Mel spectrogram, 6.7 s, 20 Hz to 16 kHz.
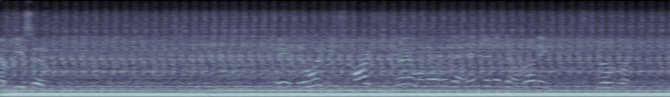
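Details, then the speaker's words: Cheap 1.8L Mazda Miata, possibly cammed, first start after sitting in a field, weak battery, water in exhaust, smoke and burning smell: lumpy, uneven idle pulsing about four times a second; owner thinks it runs on only two cylinders. "i think he's only running off on like two cylinders right now"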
